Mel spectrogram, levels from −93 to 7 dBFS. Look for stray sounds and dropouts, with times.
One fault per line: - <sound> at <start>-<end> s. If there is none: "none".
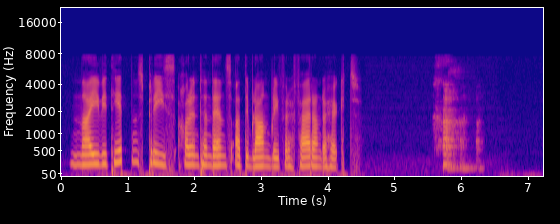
- laugh at 5.6-6.4 s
